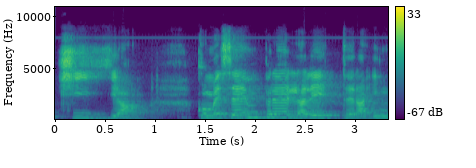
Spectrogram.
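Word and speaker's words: чья: Quindi, un pronome per i sostantivi maschili che si legge chei. Un pronome per i sostantivi femminili, chia.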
